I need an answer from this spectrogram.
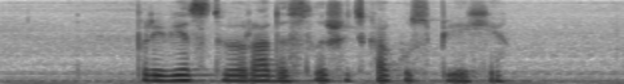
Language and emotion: Russian, neutral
